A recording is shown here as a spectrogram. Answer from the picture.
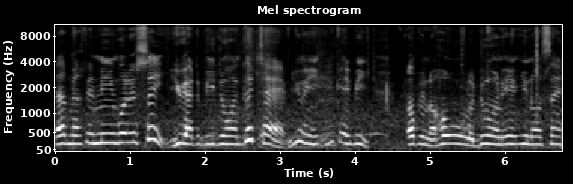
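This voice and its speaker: A man talks in a high voice at a moderate pace with ordinary pitch variation. Background noise is noticeable. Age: 70s. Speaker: community elder and activist. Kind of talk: speech at a march.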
